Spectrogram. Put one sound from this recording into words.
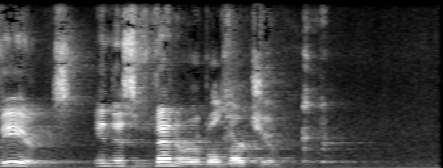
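A middle-aged man speaks slowly and solemnly through a microphone in a large, echoing room.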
